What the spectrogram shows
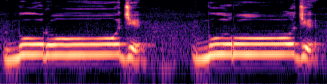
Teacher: یہ را کو پر پڑھنا ہے اس لیے کہ را کے اوپر زبر ہے، اس لیے را پر ہوگا، اور یہ واو ساکن سے پہلے را پر پیش ہے تو واو ساکن سے پہلے پیش ہو تو واو مدہ ہوگا، اس کو ایک الف کے برابر کھینچ کر کے پڑھنا ہے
